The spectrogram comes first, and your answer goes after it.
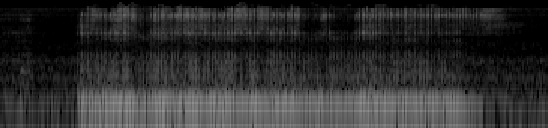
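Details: A loving family Shiba Inu grumbles at its owners as a playful show of affection while its cheeks are pushed up; one continuous low, throaty growl lasting close to three seconds, slightly pulsing, in a quiet indoor setting.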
